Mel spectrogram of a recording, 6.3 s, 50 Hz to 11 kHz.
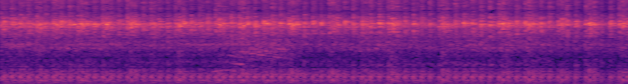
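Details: Yamaha Virago XV535 V-twin started with choke on a recharged battery after months unused: loud, uneven idle with a loose clattery beat about four pulses a second, smoky and stinking; owner blames bad old fuel, then it dies out of fuel.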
